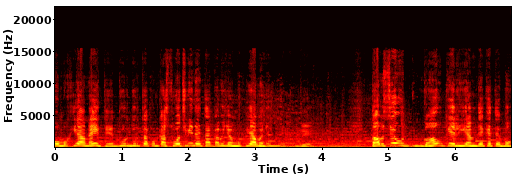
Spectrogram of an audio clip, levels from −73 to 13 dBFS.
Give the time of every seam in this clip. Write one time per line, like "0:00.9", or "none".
none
